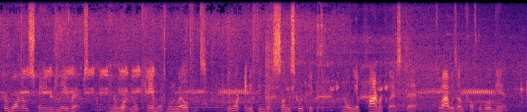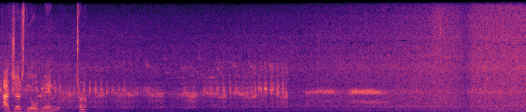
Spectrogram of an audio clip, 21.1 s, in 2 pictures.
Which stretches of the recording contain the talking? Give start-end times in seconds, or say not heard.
0.0-12.3.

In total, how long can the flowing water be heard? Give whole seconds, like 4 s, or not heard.
13 s.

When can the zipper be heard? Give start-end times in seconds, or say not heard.
not heard.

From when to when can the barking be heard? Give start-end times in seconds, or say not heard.
not heard.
